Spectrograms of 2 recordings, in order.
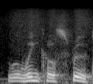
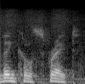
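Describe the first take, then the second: First: The name is said with an English pronunciation. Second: The name is said with a local, non-English pronunciation. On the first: This is how English speakers say it. The speaker calls it wrong. "the English mispronounce it" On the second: This is how the name should be said. The speaker calls it right. "It should be"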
